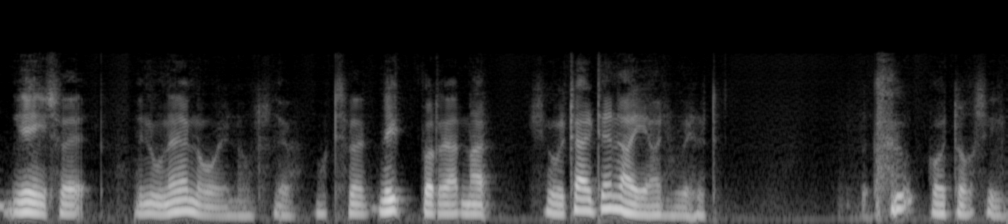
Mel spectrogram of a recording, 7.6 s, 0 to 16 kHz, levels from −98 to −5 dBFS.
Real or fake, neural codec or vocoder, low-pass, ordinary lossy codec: fake; codec, 16 kHz, 1 kbps, FunCodec, trained on LibriTTS, 50 frames a second; 7.2 kHz; none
